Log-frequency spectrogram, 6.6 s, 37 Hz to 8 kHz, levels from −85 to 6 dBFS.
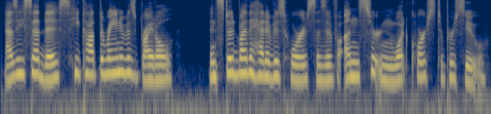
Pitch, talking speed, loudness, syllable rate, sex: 210 Hz, 240 wpm, -17 LUFS, 5.5 syllables/s, female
